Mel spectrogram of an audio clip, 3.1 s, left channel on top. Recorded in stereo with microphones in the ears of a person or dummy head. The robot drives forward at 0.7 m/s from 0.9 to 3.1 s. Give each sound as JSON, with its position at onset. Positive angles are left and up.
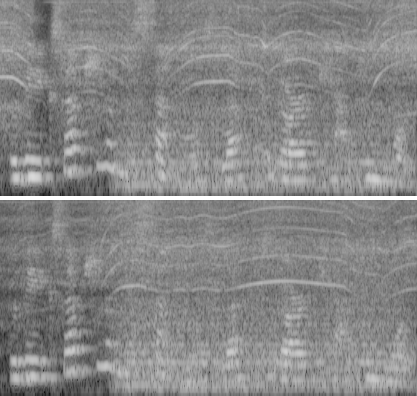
{"t": 0.1, "sound": "a woman speaking", "side_deg": 15, "distance_m": 1.6}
